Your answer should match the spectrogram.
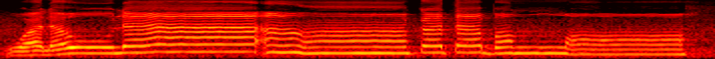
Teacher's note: نون ساکن کے بعد کاف حروف اخفا میں سے ہے تو ادھر غنہ کریں گے، ناک میں آواز کو چھپا کر پڑھیں گے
